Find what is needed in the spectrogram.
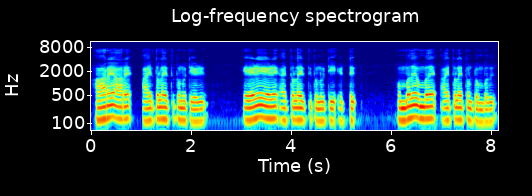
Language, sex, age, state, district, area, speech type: Malayalam, male, 18-30, Kerala, Kozhikode, urban, spontaneous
